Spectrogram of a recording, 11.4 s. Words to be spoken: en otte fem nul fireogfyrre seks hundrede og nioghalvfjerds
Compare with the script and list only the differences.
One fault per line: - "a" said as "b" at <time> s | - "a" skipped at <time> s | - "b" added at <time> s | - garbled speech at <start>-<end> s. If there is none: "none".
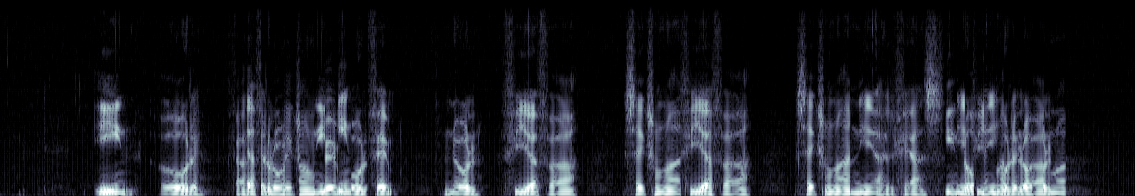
- garbled speech at 2.4-3.7 s
- "fireogfyrre seks hundrede" added at 6.9 s
- garbled speech at 9.4-10.7 s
